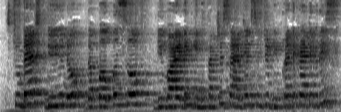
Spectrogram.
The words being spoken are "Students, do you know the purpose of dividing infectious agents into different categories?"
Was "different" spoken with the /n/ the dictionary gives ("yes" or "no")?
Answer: no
